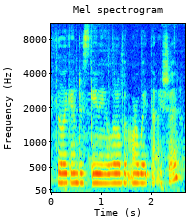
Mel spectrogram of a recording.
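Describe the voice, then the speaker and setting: A woman's medium-pitched voice with an American accent, audible room echo and music in the background. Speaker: vlogger. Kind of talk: casual vlog update. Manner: chatty, many fillers.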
